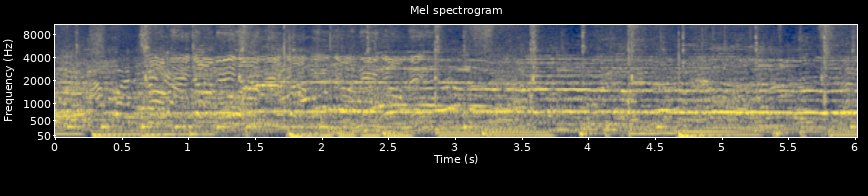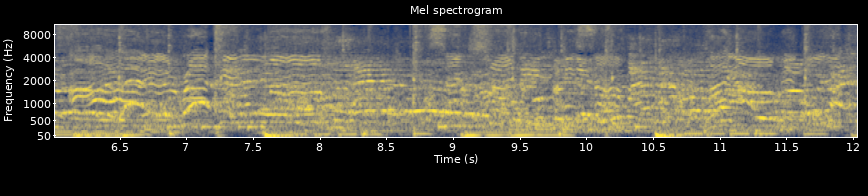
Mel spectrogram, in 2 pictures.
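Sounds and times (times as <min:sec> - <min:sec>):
crowd chattering: 0:00.0 - 0:12.0
crowd singing along: 0:00.0 - 0:12.0
loud music with stepping bass: 0:00.0 - 0:12.0.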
